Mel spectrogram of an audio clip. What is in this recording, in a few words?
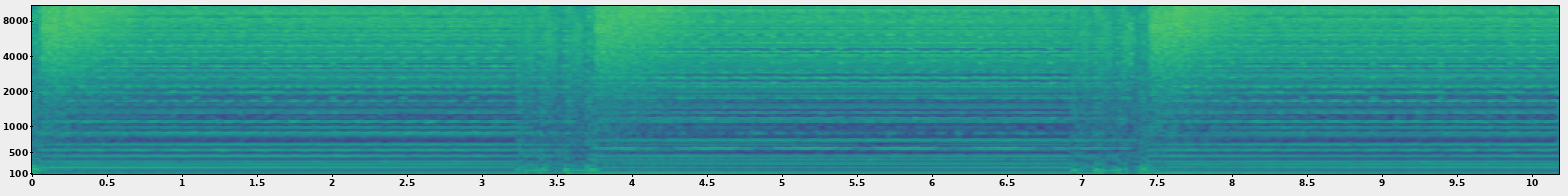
music end loop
